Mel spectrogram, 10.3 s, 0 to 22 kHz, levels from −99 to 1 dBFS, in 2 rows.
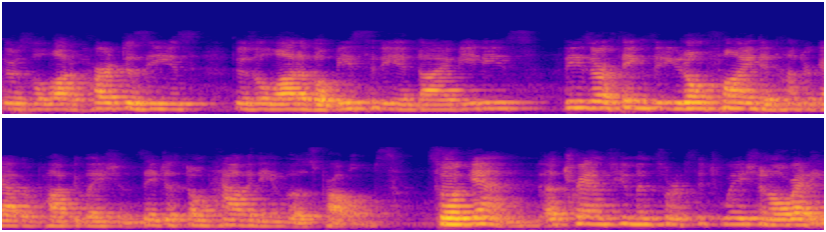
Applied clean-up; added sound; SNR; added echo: none; none; none; reverberation time 0.5 s.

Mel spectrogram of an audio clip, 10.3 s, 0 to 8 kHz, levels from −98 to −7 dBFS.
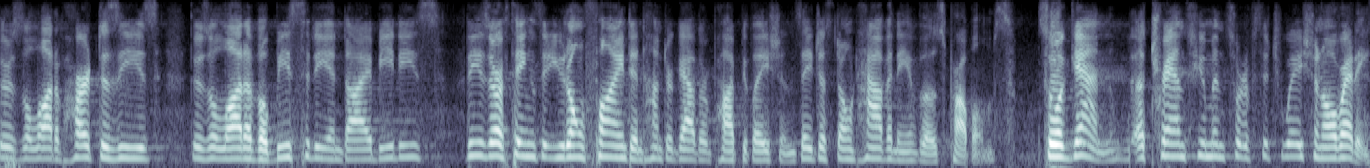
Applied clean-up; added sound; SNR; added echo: none; none; none; none.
